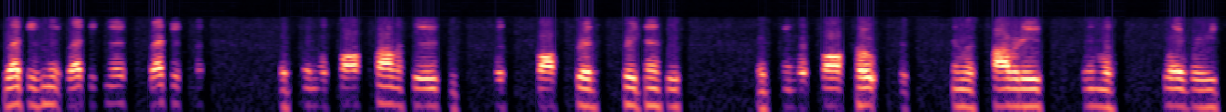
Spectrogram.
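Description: A man calls in on a thin phone line, his voice fading in and out. He recites in a steady, flat tone with little rise and fall. The sound is dry and close, with no room around it. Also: mid-range voice, unhurried, long pauses, dry recording. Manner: flat, repetitive list-like recitation. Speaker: caller reading a poem. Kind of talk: poetry reading on a call-in show.

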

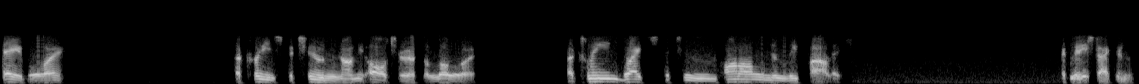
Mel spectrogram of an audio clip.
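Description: A man from Alabama calling in to recite a poem in a slow, measured reading, over a phone line that keeps breaking up. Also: low-pitched, lively intonation, no echo. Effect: phone line breaking up, cutting in and out. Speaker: caller. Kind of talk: poetry recitation.

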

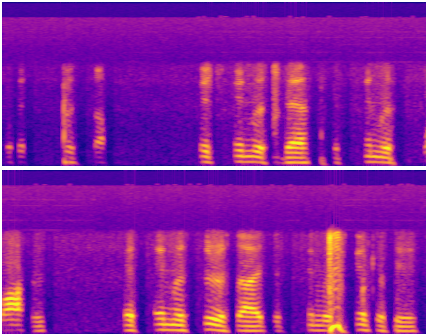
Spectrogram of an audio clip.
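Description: A man calling in on a phone line that fades in and out, reading a poem in a flat, repetitive list-like way. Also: fairly low pitch, a little slow, dry recording. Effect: phone voice fading in and out. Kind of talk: poetry reading on a call-in show. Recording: tinny phone line, fading in and out.

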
